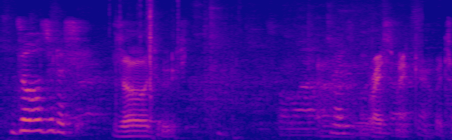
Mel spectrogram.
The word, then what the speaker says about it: Zojirushi: Sojushi. Zojirushi.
